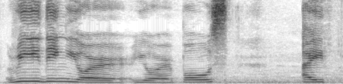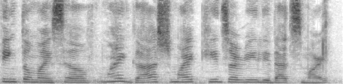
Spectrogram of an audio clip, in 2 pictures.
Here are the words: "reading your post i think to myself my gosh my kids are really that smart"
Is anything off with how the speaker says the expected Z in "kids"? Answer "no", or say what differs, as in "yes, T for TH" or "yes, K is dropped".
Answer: yes, S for Z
